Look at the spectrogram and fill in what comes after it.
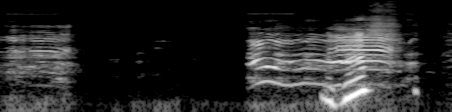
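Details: A goat being fed bleats twice: a short nasal bleat, a pause of nearly two seconds, then a longer, louder wavering bleat with a brief rising squeal overlapping its middle.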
